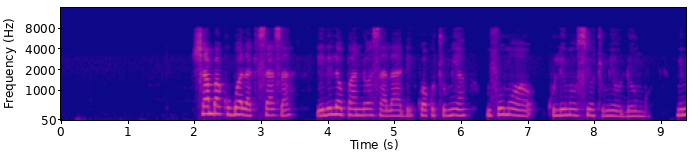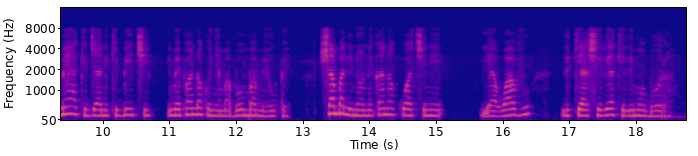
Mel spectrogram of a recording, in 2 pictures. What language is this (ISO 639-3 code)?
swa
